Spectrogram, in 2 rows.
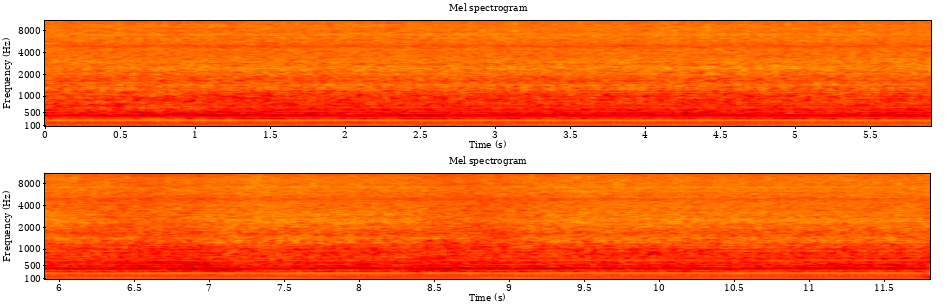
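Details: Vintage Sears/Montgomery Ward push mower, restarted after being shut off, owner mentions two-cycle 50:1 mix: steady, even buzzing drone at constant pitch, no misses or surging; normal running.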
